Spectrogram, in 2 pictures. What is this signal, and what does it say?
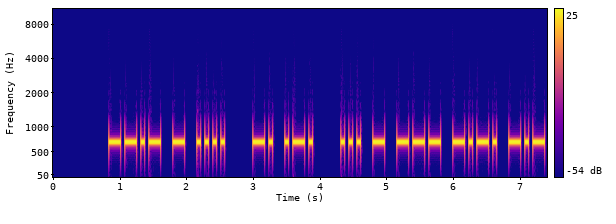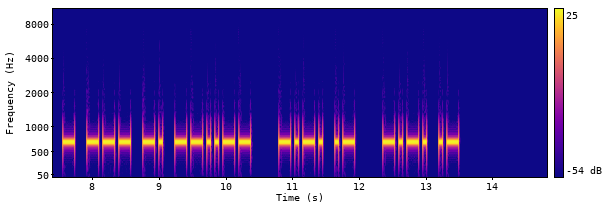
Morse code, heard as a keyed tone, about 20 wpm, 700 Hz. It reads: QTH NR STOCKTON, CA CA
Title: Practice QSO - Exchange 1 - Beginning - 20wpm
